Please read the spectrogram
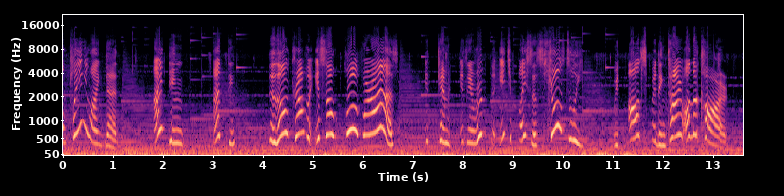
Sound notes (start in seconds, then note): none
